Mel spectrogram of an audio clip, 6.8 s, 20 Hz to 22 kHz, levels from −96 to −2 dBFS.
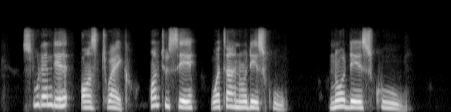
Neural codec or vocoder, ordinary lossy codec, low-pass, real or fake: codec, 16 kHz, 0.8 kbps, ZipCodec; none; none; fake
